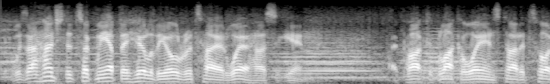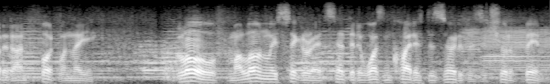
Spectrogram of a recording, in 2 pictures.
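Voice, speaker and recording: Man acting hard-boiled detective, low voice, dry and wry, clipped, 1940s radio drama, dull old recording. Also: fairly quick, over music, natural voice. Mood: wry, brooding. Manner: dry, wry, clipped tough-guy delivery. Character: hard-boiled male private detective, weary, wry, tough. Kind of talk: 1940s radio noir acting and first-person narration.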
